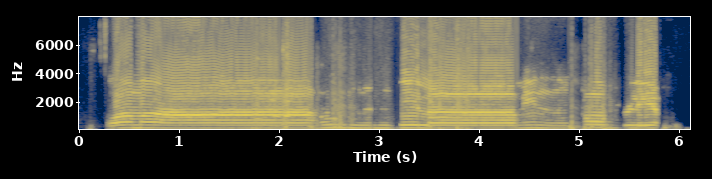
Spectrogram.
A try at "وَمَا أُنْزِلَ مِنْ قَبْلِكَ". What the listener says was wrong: উনজিলা টান হয়ে গেল, এখানে টান নেই। মিন এখানে গুণনা করতে হবে, মিং।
